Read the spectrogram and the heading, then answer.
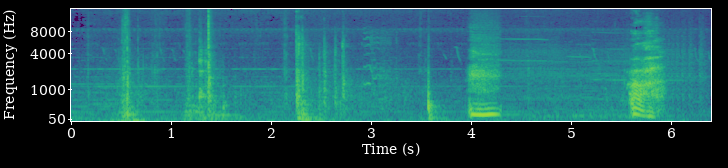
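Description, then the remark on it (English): The large, heavy wooden doors of a deserted waterside house being opened: a few dull knocks and clunks of latches and handles, then two loud, drawn-out creaks as the doors swing, with no one speaking. “Thankfully, it was deserted, so we made our way through the large wooden doors.”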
